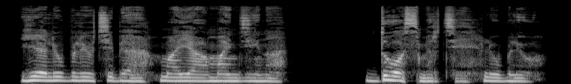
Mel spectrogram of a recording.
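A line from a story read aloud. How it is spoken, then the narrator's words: Hoarse wheeze. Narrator (Russian): прохрипев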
